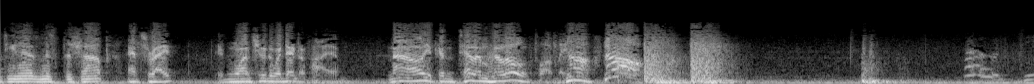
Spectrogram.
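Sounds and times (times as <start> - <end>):
speech: 0.0 - 6.8
gunshots in a radio drama: 6.4 - 7.5.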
